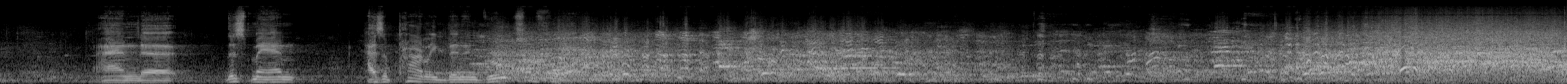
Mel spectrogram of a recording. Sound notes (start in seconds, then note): 6.8 laughs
